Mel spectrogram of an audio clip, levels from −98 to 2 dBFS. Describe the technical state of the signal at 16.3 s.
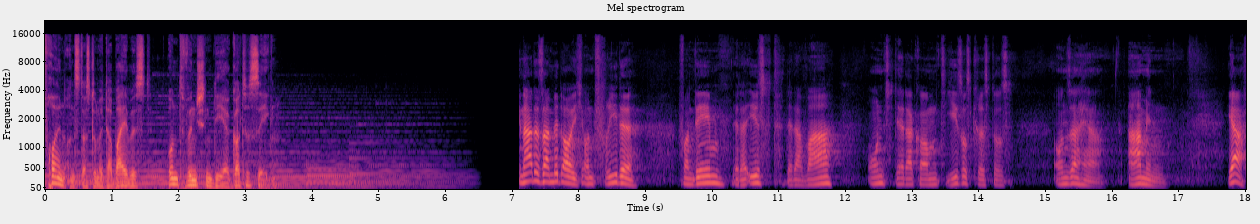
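At 16.3 s the signal is intact, with no dropout, distortion, clicks or other technical fault audible at that point.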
